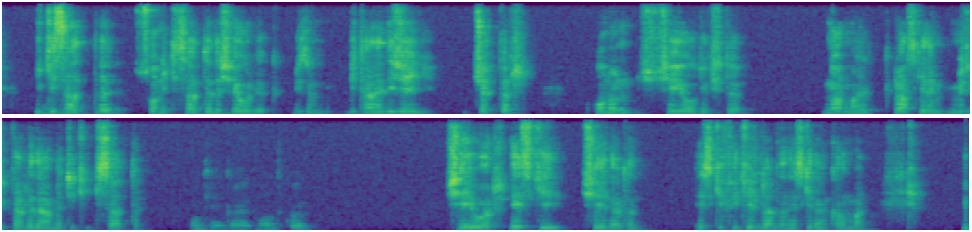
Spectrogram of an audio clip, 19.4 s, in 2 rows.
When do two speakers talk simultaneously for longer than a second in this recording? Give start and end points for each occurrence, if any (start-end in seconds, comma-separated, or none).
none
